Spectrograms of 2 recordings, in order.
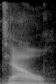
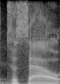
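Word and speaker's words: Tso: I heard Tao. Tao? But the people that say Tsao is definitely wrong. Dude, I was we all can agree that's definitely wrong.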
